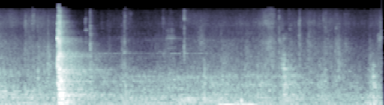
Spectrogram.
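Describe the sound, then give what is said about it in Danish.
Electric sliding doors open with one sharp clunk near the start, followed by a steady, low mechanical whir and faint background noise. No one speaks. “Jeg plejer, at vi går en tur ned af, herned og kigger, om hun skulle sidde her og nede ved, ved, ved skydedørene de elektriske døre.”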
